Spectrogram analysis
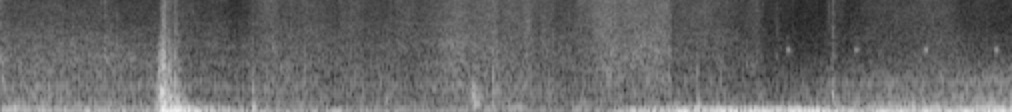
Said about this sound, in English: You'll see from the weather today, it's very windy, lots of natural resource here, which makes it a prime location for renewables projects.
